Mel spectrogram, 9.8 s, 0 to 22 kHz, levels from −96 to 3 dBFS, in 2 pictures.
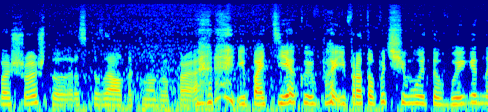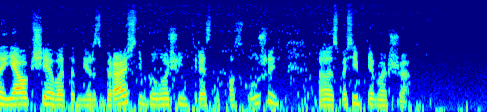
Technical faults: overdone noise removal

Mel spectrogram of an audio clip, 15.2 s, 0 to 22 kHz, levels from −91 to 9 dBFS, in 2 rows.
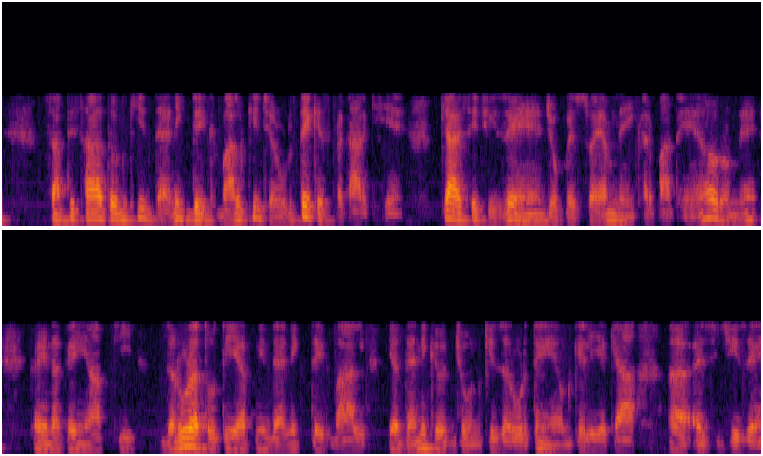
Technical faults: background gated by the echo canceller; echo leak

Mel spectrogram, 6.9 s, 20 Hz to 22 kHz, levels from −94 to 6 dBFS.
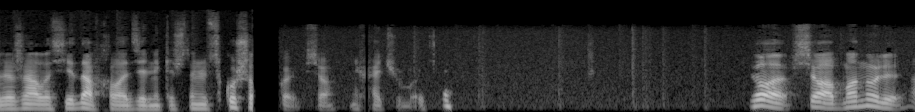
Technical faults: input switched to a poorer device; gap between stream segments

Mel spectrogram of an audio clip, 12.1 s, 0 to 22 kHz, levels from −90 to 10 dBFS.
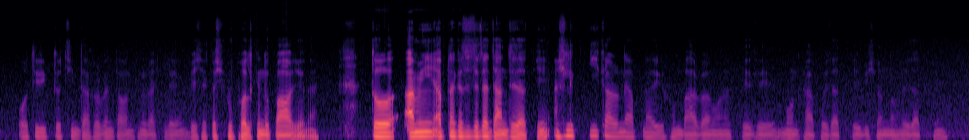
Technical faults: none

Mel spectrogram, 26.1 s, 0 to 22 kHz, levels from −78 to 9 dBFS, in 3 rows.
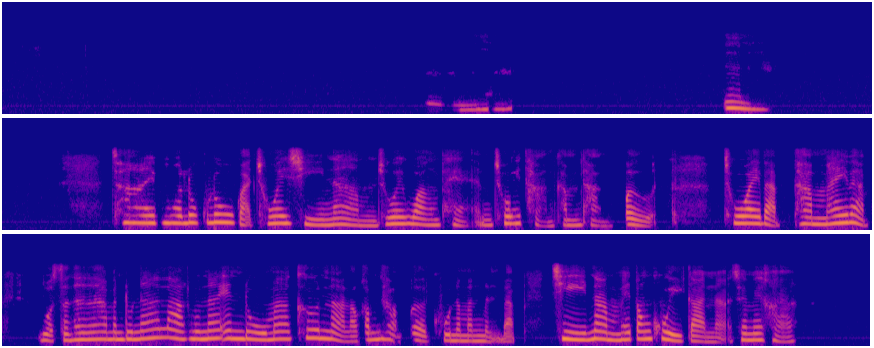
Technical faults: none

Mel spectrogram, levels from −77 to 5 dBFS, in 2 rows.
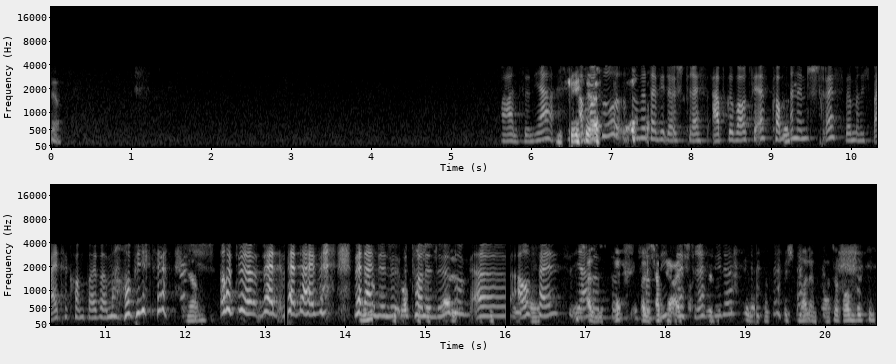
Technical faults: speech suppressed in double talk; packet loss filled with silence; echo leak

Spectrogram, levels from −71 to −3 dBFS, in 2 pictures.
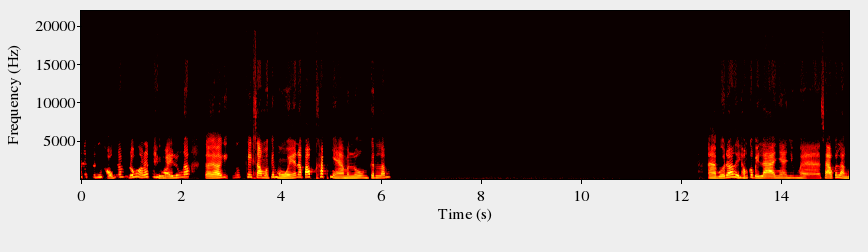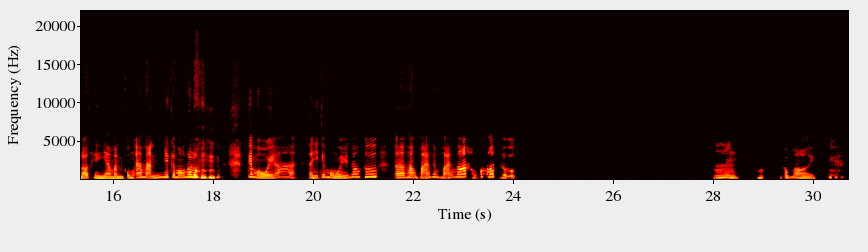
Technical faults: lost packet rebuilt from error correction

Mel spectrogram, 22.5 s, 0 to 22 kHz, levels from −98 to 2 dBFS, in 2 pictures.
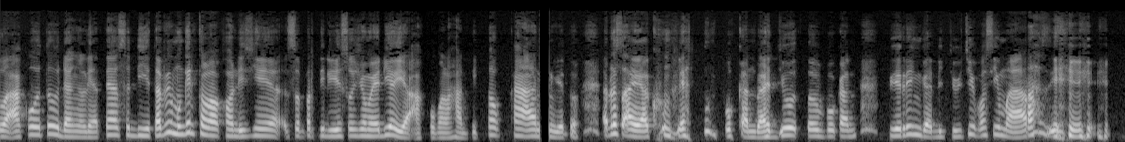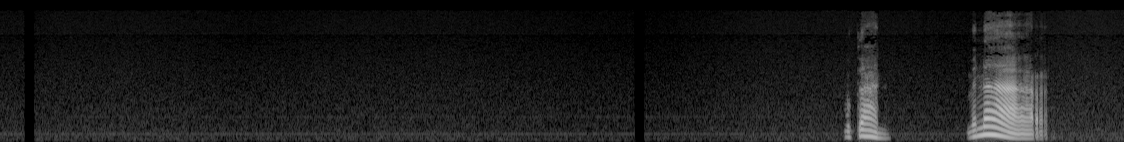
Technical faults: gap between chunks

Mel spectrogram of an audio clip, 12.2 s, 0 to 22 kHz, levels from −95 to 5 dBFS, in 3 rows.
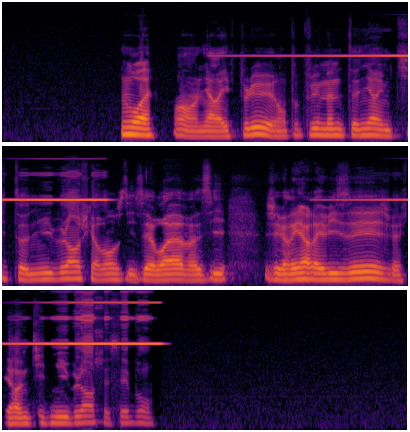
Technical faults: loudspeaker feedback squeal

